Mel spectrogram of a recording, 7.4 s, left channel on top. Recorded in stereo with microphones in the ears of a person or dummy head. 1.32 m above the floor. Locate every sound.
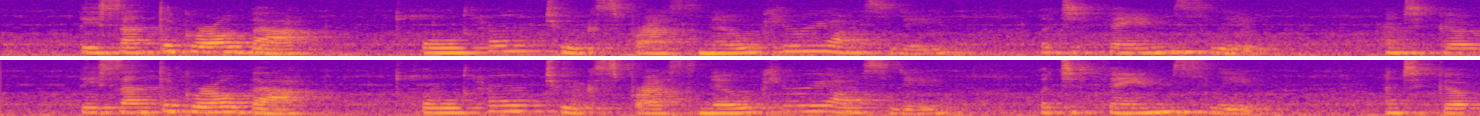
0.4 s a woman speaking: 10° left (ahead or behind), 2 m; by 7.3 s 35° right (ahead or behind), 5 m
